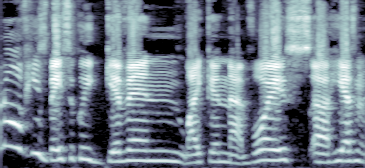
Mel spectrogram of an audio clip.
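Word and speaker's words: Lichen: And by the way, uh his name Lykan's name is spelled L I C H E N. Lykan like the freaking uh glow lykan from Minecraft or like real life Lykan.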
